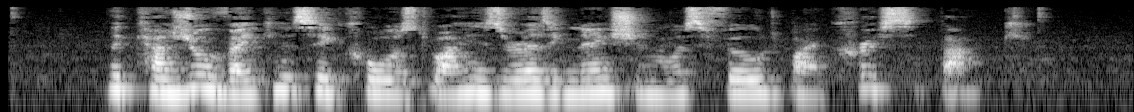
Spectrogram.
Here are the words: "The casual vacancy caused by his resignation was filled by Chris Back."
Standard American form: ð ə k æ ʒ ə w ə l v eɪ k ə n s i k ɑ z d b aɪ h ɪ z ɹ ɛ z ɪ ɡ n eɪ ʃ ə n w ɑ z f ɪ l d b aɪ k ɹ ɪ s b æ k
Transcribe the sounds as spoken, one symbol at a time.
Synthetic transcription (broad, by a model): ð ə k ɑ ʒ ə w ə l v eɪ k ə n s i k ɑ z b aɪ ɪ z ɹ ɛ z ɪ ɡ n eɪ ʃ ə n w ɑ z f ɪ l d b aɪ k ɹ ɪ s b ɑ k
